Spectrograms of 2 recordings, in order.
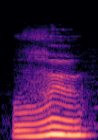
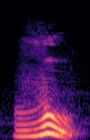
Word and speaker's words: vous: nous vous nous vous on doit pas dire nu vu non nous vous mais j'ai deux questions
